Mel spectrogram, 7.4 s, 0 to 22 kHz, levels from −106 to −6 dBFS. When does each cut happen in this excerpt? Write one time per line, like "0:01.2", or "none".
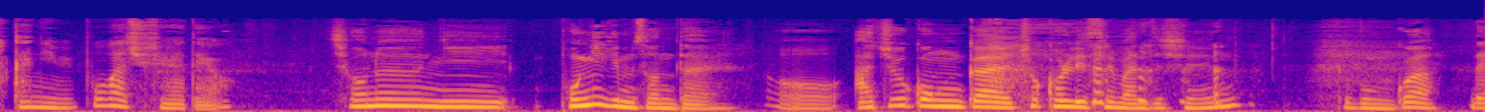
0:03.7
